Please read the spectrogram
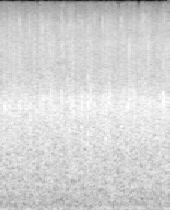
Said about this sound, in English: He asks the orchestra to stand with him to accept the applause of this audience. Always warm applause and bravos even in advance for Rafael Kubelik.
